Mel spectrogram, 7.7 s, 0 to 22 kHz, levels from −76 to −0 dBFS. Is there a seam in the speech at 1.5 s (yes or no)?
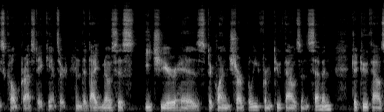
yes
